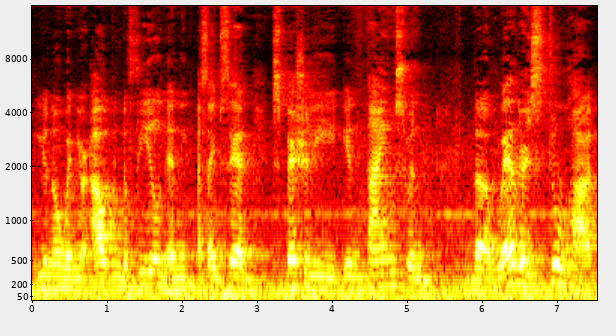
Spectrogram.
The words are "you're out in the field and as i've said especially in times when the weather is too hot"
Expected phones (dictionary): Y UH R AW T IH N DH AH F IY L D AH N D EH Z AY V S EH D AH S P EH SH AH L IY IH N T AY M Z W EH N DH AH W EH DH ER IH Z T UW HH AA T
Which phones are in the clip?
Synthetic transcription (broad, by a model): Y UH R AW T IH N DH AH F IY L D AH N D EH S AY V S EH D AH S P EH SH AH L IY IH N T AY M S W EH N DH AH W EH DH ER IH S T UW HH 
